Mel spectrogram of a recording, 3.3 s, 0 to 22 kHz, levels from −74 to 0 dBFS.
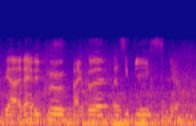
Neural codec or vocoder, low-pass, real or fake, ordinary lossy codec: codec, 16 kHz, 2 kbps, X-Codec, HuBERT features, trained on balanced general audio; 7.2 kHz; fake; none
